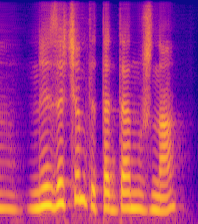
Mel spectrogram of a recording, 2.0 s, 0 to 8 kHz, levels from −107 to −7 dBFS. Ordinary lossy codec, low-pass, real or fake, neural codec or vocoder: none; none; fake; codec, 16 kHz, about 1 kbps, DyCAST, with the encoder's durations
